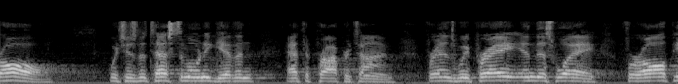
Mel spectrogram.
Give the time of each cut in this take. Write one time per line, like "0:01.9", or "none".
none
